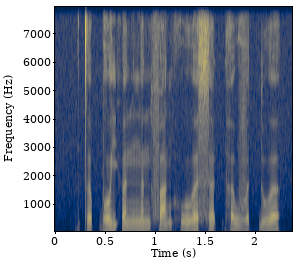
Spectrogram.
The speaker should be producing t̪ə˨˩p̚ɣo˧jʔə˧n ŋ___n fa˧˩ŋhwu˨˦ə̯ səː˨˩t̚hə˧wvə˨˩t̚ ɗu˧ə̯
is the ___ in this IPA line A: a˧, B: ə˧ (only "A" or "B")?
B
